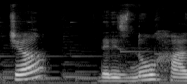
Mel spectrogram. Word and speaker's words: छ: in hindi we say chata pronounce cha as you pronounce cha in chair but with her sound so cha is not cha it is cha for writing follow the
